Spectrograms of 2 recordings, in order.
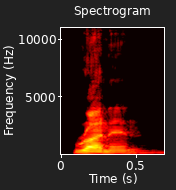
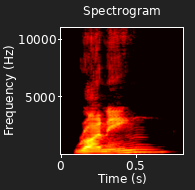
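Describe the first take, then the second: First: The ending is reduced to an 'in' sound. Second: The ending is a full 'ing' sound. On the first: Slightly faster speech. "if we say it a little bit faster, it sounds like in" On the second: Careful, clear speech. "The first pronunciation is ing, which is perfect"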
